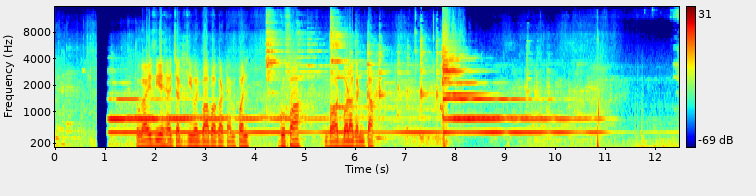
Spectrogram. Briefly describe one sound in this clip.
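A large metal bell rings out with a long, fading hum.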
